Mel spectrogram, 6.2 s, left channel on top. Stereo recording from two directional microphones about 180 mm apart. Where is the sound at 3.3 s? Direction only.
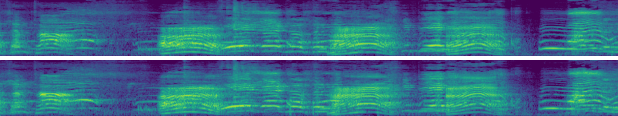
65° left (ahead or behind).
